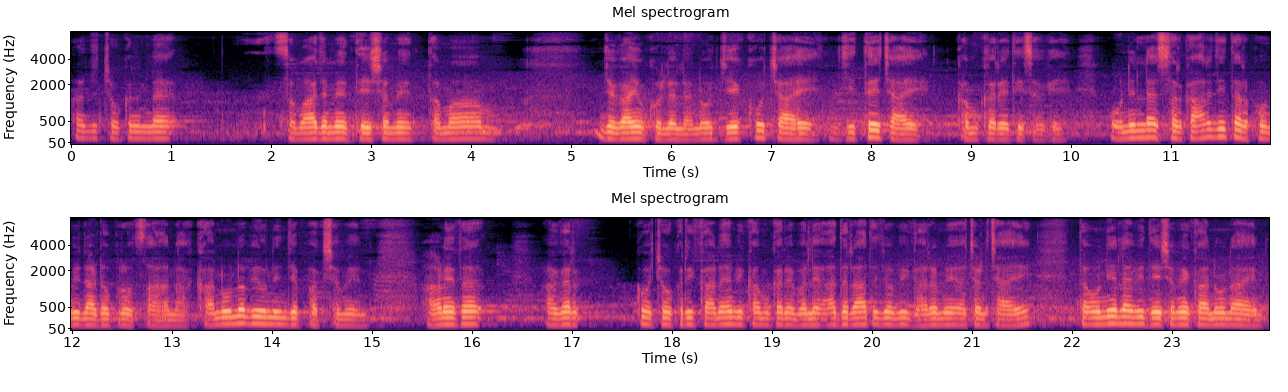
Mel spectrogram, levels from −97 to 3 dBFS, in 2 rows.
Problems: constant background noise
